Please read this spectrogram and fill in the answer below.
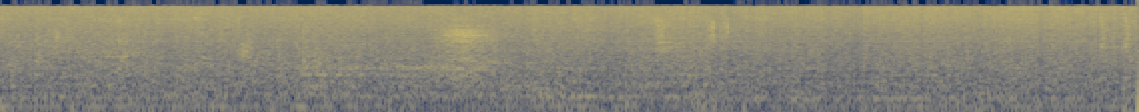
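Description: Loud, steady hiss of electronic noise on the sound feed, filling the pause with no speech and no clear music.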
